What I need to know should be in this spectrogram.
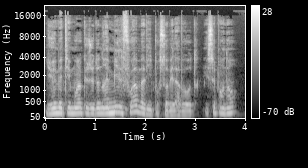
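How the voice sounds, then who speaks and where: A man's voice: on the high side, fairly quick, warm tone, pitched above the performer's own voice, natural voice. A man voicing a proud, devoted young noblewoman, imploring in earnest, declaimed lines.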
